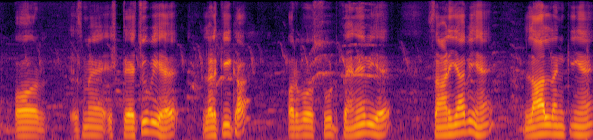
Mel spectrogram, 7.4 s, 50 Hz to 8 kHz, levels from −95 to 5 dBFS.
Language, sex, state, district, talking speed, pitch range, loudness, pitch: Hindi, male, Uttar Pradesh, Budaun, 145 wpm, 120-140 Hz, -20 LUFS, 130 Hz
